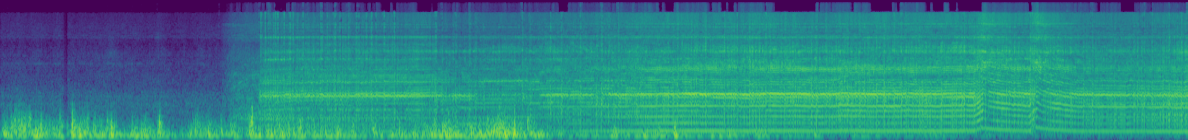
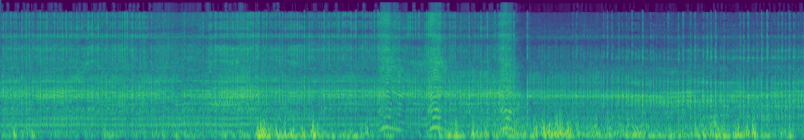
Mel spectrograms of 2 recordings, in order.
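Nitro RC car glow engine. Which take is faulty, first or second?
second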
